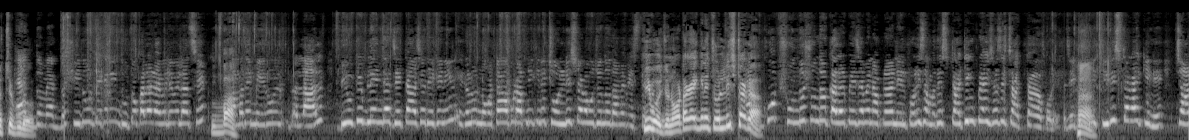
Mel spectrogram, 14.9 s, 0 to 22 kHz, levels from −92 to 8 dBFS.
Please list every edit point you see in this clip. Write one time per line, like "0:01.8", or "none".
0:00.8
0:04.1
0:09.6
0:13.3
